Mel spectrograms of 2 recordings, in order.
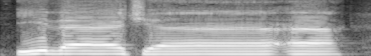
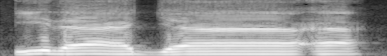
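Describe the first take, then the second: First: The j is made at the tongue tip, breathy. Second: The j is made mid-tongue, firm without breath. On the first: The speaker calls it wrong. "ada orang baca begini, ... huruf jim awak itu tak tepat, kelihatannya dengar seperti bersifat hamas, nafas berlalu" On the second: The speaker calls it right. "Cuba baca huruf jim itu dengan tengah lidah"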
